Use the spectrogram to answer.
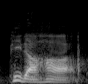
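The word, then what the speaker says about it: Pirahã: Amazon basin and they're there they're called a PETA ha it's spelled para ha but it's pronounced PETA ha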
